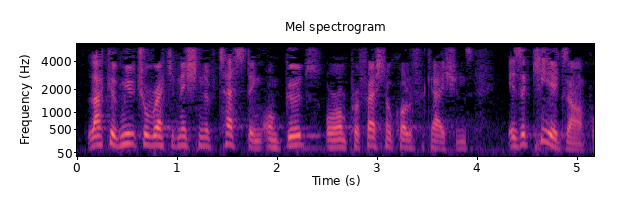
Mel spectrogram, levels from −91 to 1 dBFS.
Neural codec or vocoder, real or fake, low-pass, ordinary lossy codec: none; real; 5.4 kHz; none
